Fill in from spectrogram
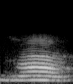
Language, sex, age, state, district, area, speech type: Maithili, female, 18-30, Bihar, Begusarai, rural, conversation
